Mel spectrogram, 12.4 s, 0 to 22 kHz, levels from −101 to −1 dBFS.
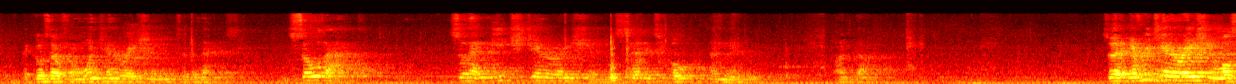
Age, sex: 40-59, male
